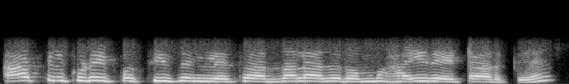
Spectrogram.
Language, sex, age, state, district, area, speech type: Tamil, female, 45-60, Tamil Nadu, Chennai, urban, conversation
